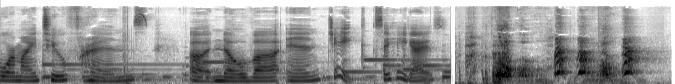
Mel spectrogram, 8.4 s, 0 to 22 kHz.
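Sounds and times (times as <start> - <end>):
speech: 0.0 - 7.6
dogs barking: 5.8 - 8.3.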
